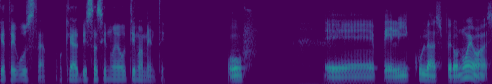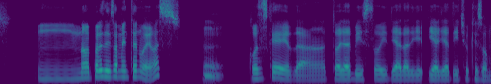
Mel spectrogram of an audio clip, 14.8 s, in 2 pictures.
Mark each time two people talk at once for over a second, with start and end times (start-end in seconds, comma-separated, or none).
none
